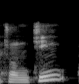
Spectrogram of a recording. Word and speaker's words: Chongqing: Sí, eh, se pronuncia Chongqing, que ya sé que puede dar eh, bueno, pie a muchas bromas.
